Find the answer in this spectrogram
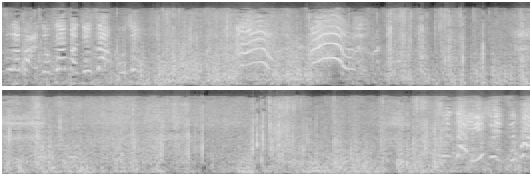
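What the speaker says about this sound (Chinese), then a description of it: "暴雨從四面八方不斷打到我的臉上，非常的痛" Heavy storm rain from a typhoon lashes down, a dense, roaring wash that lasts throughout, with a voice calling out over it in places.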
